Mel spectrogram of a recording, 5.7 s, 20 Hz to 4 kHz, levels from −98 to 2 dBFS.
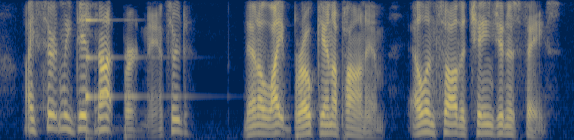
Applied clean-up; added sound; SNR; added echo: neural mask model RNNoise.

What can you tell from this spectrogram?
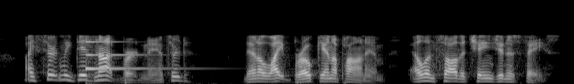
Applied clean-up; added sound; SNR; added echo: none; Glass; 6 dB; none.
